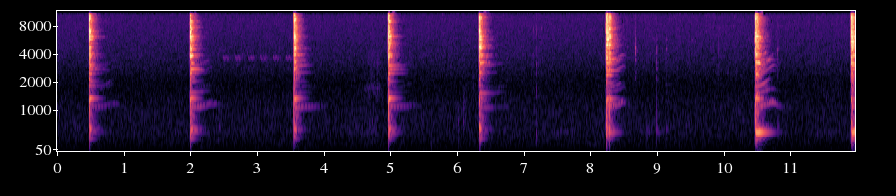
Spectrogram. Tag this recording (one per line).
metalic
pica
